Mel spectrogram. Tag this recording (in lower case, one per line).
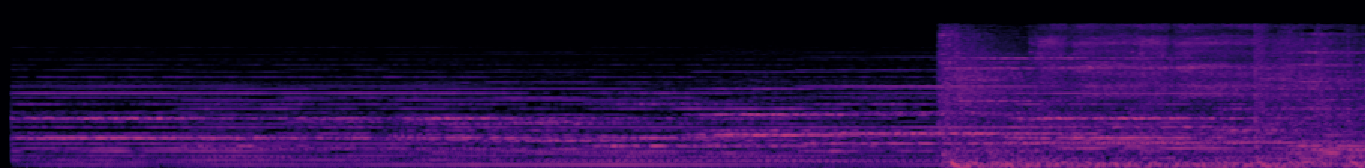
theme music
music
